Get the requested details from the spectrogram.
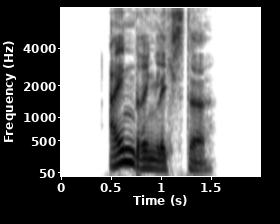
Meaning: inflection of eindringlich: 1. strong/mixed nominative/accusative feminine singular superlative degree 2. strong nominative/accusative plural superlative degree
- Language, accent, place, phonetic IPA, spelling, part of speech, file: German, Germany, Berlin, [ˈaɪ̯nˌdʁɪŋlɪçstə], eindringlichste, adjective, De-eindringlichste.ogg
